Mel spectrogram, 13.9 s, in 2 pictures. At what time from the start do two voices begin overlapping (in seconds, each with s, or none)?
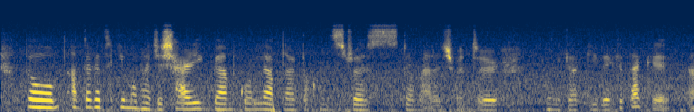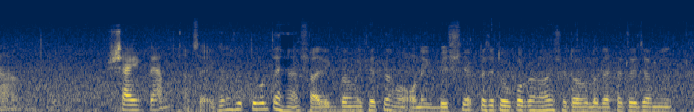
none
